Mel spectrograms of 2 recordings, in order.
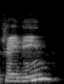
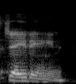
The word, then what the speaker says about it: Jadine: fact uh good uh is it jay dean it is jadine all right your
